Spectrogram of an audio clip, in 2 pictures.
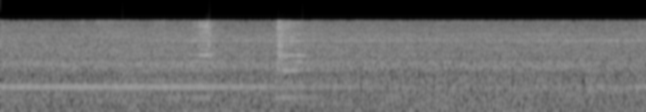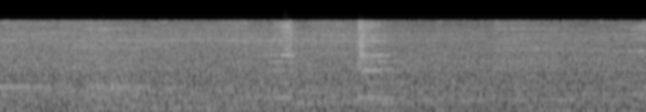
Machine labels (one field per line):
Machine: slide rail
